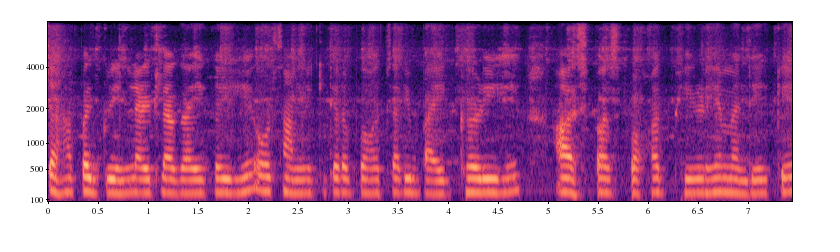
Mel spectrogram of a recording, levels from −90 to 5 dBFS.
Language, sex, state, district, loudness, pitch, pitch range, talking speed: Hindi, female, Bihar, West Champaran, -19 LUFS, 180 Hz, 170-185 Hz, 175 wpm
